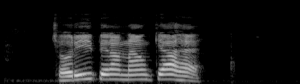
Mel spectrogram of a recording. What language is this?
Sansi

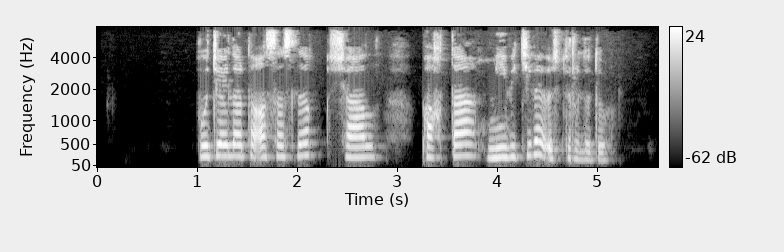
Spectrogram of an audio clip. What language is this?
Uyghur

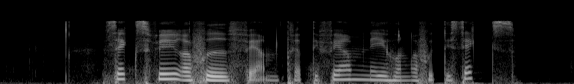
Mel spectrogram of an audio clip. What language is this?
Swedish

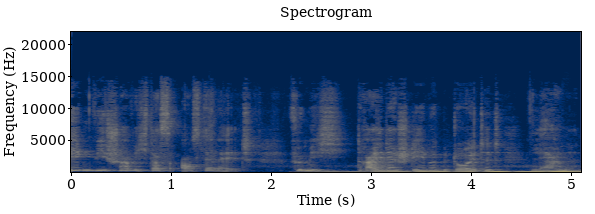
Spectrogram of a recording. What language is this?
German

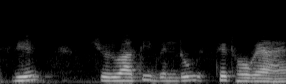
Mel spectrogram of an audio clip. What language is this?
Hindi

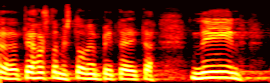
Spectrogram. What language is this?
Finnish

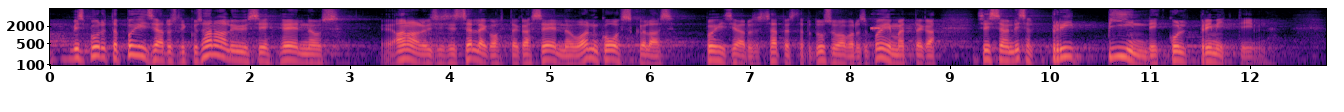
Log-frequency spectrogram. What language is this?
Estonian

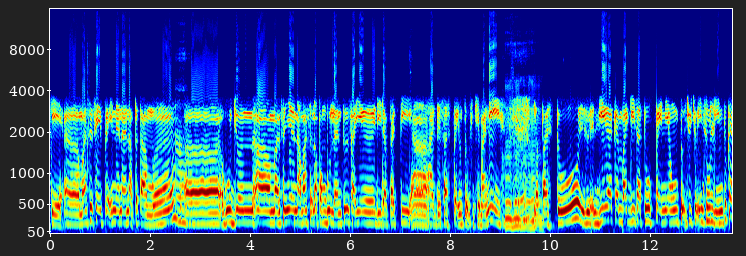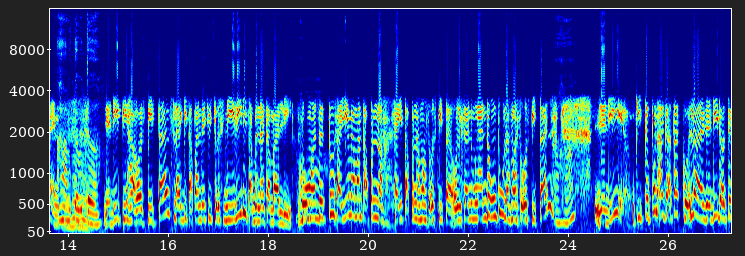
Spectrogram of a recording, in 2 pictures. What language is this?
Malay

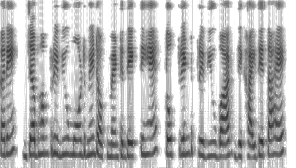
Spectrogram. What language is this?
Hindi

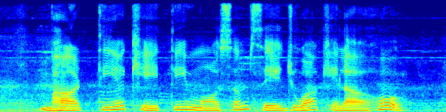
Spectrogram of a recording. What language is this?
Magahi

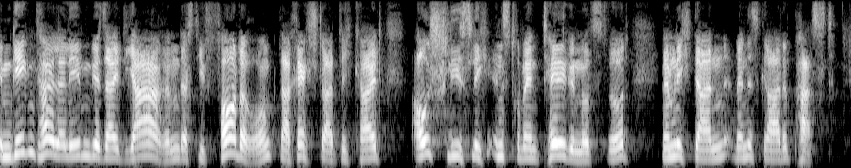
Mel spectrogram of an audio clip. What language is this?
German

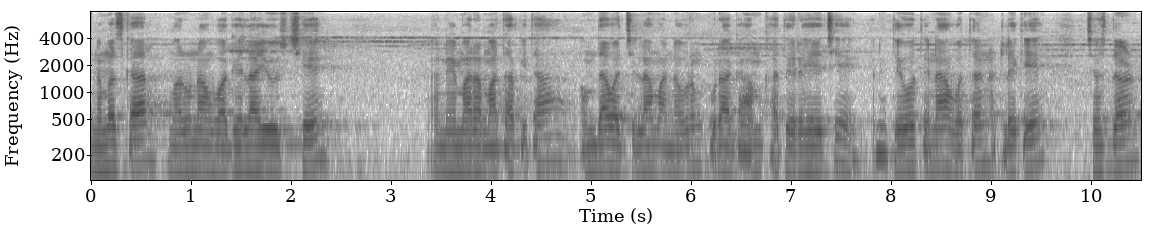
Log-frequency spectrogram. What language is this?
Gujarati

